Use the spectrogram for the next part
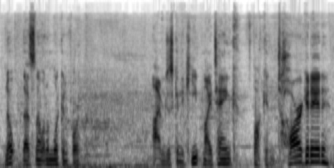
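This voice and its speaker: A man's voice: lowish voice, lively intonation, normal speed, music in the background. A man giving live gameplay commentary as a healer, venting in an exasperated, profane way and repeating himself for emphasis. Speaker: gamer, streamer playing a healer.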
